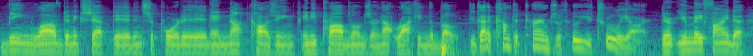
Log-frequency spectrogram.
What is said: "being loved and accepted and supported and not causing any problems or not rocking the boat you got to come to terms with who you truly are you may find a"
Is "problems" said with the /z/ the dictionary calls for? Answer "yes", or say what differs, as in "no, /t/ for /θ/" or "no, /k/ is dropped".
yes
